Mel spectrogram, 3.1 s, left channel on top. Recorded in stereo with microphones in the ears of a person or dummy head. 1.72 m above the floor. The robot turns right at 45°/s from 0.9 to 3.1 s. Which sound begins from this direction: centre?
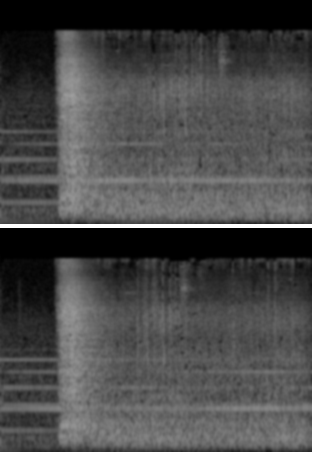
Tearing paper, at 0.6 s.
